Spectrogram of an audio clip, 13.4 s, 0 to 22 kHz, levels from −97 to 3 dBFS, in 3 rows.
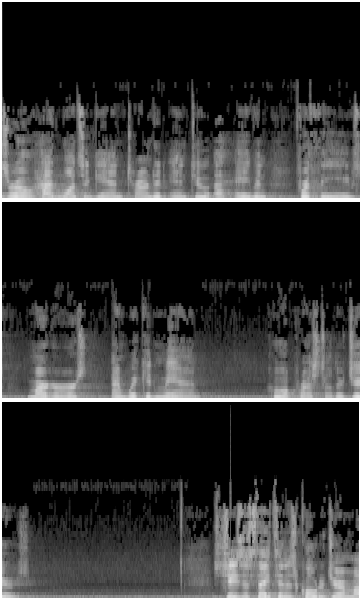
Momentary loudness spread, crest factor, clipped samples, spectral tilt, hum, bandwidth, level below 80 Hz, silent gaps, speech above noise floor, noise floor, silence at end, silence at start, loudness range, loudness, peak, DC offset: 16 LU; 22 dB; under 0.1%; -4.5 dB/octave; none; 13 kHz; -52 dBFS; none; 23 dB; -43 dBFS; 0 s; 0 s; 5 LU; -20 LUFS; 0 dBFS; under 0.1%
